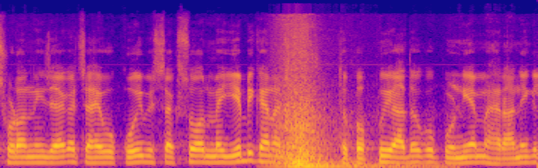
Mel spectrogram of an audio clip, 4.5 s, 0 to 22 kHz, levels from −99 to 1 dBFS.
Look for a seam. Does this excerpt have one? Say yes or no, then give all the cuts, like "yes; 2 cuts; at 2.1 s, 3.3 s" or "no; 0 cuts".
yes; 1 cut; at 2.5 s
